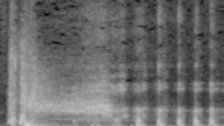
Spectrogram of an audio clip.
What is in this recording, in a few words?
menu select; monkeyspank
